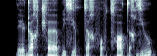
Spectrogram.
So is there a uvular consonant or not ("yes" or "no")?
yes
